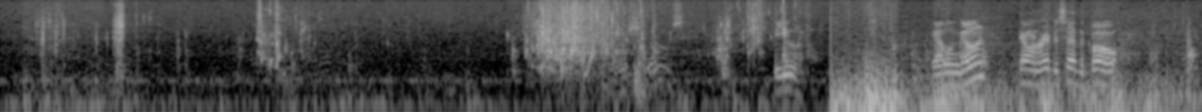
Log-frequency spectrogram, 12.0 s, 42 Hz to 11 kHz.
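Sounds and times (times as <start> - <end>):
water splashing beside boat: 0.3 - 4.1, 5.0 - 8.2.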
